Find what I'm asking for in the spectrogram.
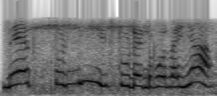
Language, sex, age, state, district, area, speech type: Dogri, female, 18-30, Jammu and Kashmir, Jammu, rural, conversation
